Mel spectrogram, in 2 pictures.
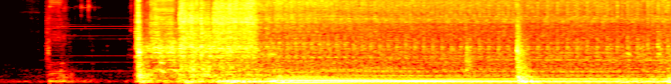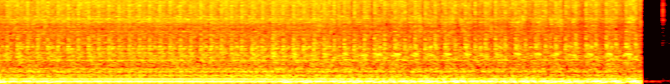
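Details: VW Kombi that sat for days in heavy rain and was hard to start and misfiring. After maintenance work on the engine it cranks briefly, catches at once and settles into a steady, even idle with no misfire.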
